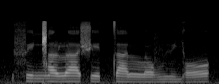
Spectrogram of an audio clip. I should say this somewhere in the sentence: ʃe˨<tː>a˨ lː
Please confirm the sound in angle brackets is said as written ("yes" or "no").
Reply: yes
